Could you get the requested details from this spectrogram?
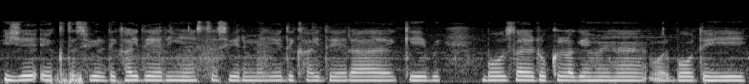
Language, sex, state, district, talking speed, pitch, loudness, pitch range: Hindi, male, Punjab, Fazilka, 200 wpm, 185 Hz, -15 LUFS, 185-195 Hz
